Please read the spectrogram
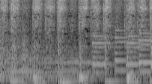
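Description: Latin dance band music with a repeating bass line and sustained keyboard notes, over a rasping scraped-percussion rhythm.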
